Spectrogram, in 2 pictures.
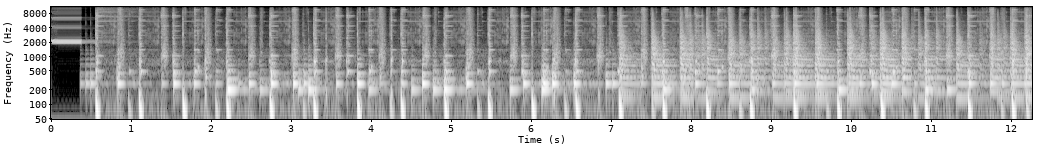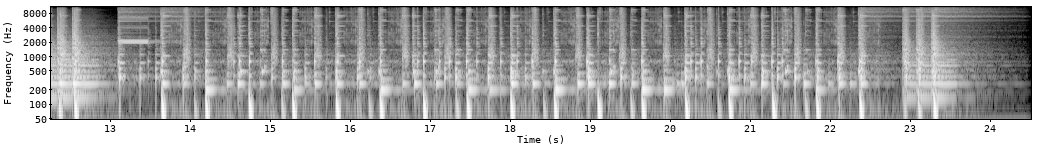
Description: drum perc; Roland; An Invitation To The Roland World Of Music

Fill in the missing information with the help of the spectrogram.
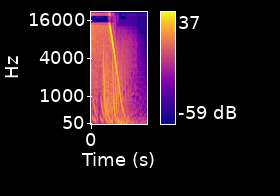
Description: synth laser

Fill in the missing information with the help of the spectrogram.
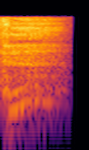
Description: gasp; SINDEMO; player; blade

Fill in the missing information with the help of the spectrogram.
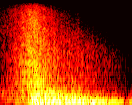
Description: whoosh

